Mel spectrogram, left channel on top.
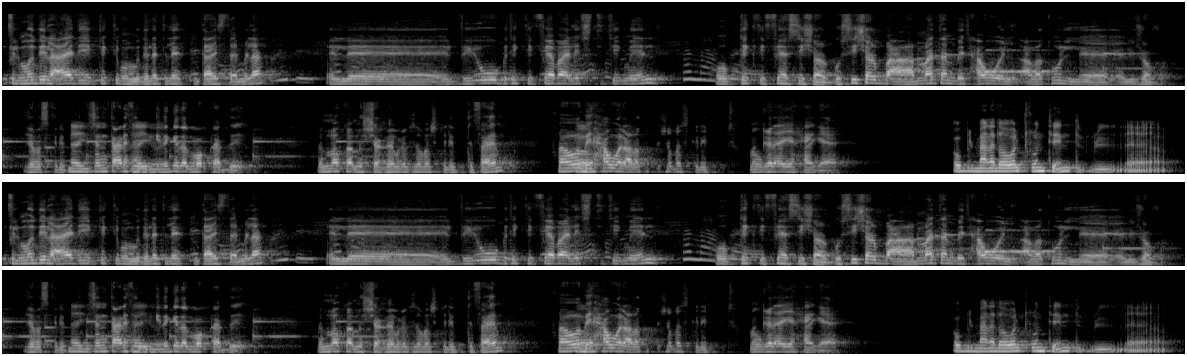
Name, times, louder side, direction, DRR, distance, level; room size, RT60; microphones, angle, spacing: voice 1, 0.0-2.6 3.2-6.6 7.1-11.6 12.0-14.3 15.0-16.9 17.4-18.9 19.3-20.2, equal, 5° left, 12 dB, 0.9 m, -27 dB
sound 1, 1.2-4.1 4.7-7.6 8.9-10.5 11.0-11.5 11.8-12.4 12.7-13.1 13.5-14.0 14.3-14.8 15.2-15.7, right 1 dB, 10° right, 1.3 m, -38 dB
voice 2, 13.1-13.6 17.6-17.8 21.3-23.5, left 2 dB, 50° left, 14 dB, 0.9 m, -25 dB
28.5 x 16.0 x 8.7 m, 0.77 s
head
